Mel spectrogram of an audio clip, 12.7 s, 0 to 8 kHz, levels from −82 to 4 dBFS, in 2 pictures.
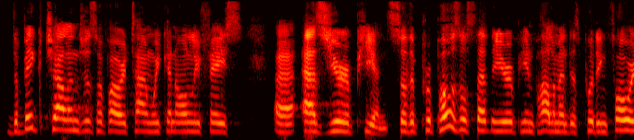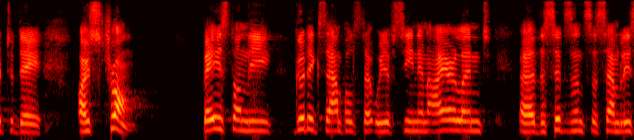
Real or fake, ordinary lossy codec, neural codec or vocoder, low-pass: real; none; none; none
